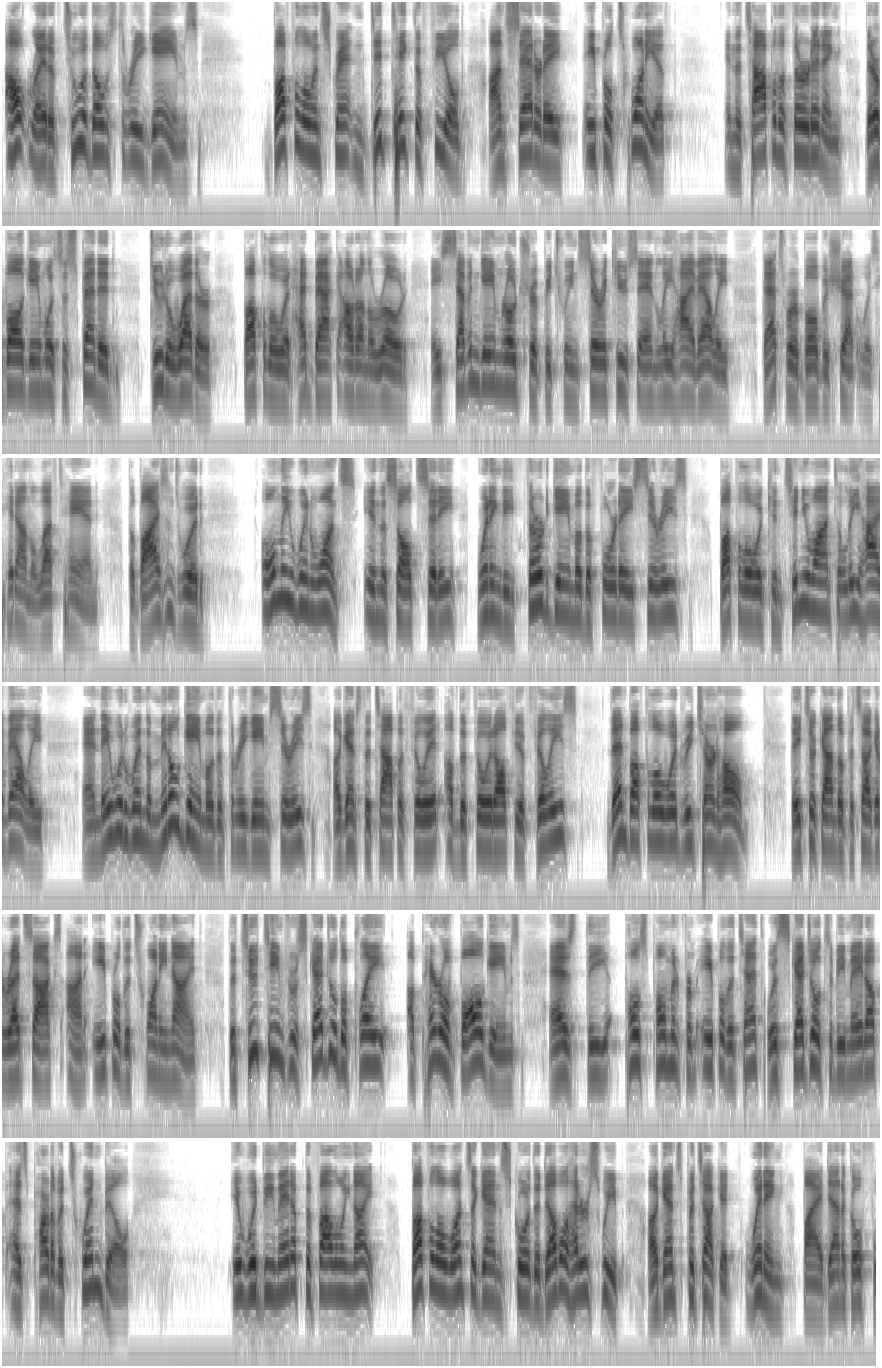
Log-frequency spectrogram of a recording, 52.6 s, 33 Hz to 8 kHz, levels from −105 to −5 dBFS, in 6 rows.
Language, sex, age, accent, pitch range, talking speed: English, male, 30-49, American, 150-195 Hz, 195 wpm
